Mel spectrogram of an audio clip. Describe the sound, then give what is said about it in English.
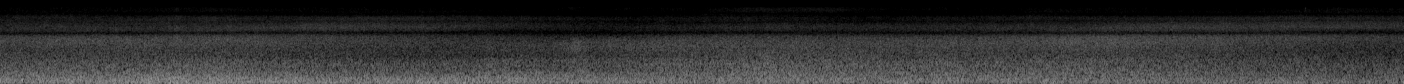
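Ocean waves wash against the shore in a steady, continuous roar, a dense hiss of surf with no distinct individual breaks, moderately loud, with no voices. “And as you walk towards the water's edge, you can hear the sound of waves crashing against the shore.”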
